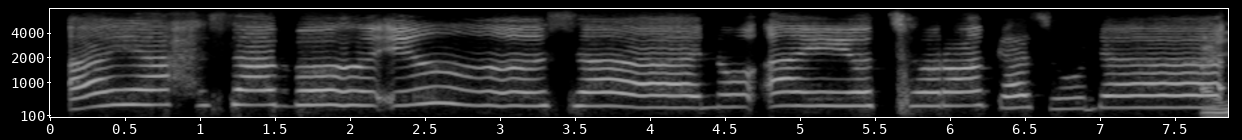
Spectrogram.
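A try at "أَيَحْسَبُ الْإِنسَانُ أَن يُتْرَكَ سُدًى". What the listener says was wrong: Ayah tas idghamnya kurang nyamber. Jadi idgham biguna itu seperti ditahan ya, ada ditahan.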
